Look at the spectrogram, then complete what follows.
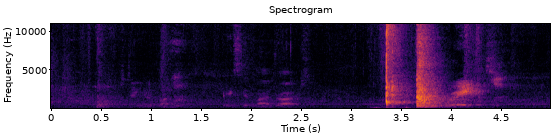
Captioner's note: ball hitting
